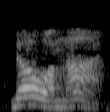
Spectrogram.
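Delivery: loud retold refusal; emphatic refusal. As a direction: shut him down loudly. Retold refusal to pushy beggar.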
